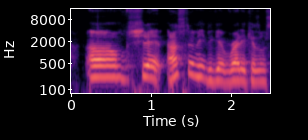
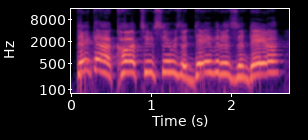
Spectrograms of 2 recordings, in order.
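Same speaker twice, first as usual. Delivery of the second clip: shocked question; 6 semitones higher, 4 dB louder than usual. Retold or imitated. Discovering cartoon about them.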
